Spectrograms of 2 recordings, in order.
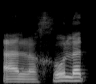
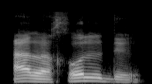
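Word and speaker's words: الخلد: berarti dia lamnya yang mantul ya lamnya yang ada qalqalahnya padahal lam tidak ada Qalqalah dan qalqalahnya itu justru ada di huruf dalnya maka bukan alkult ya tetapi alkuld alkuld ya jadi tunaikan lam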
